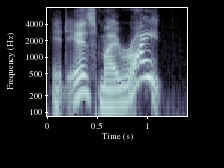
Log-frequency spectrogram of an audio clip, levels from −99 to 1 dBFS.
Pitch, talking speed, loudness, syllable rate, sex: 165 Hz, 170 wpm, -17 LUFS, 3.6 syllables/s, male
